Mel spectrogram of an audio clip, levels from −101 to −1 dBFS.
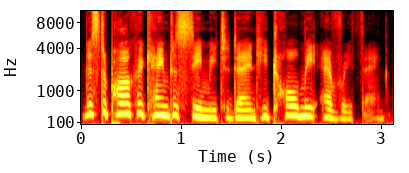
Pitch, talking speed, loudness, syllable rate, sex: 205 Hz, 250 wpm, -18 LUFS, 5.7 syllables/s, female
